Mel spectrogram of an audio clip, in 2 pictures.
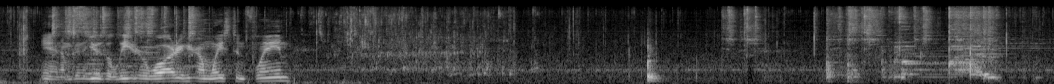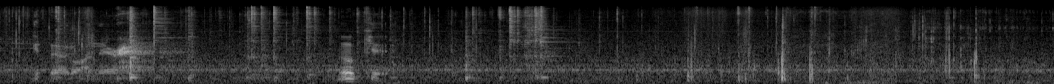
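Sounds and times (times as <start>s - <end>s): wood fire sizzling: 0.0s - 21.0s
water poured into metal pot: 3.1s - 5.4s
metal pot clinking and knocking: 7.2s - 10.0s.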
